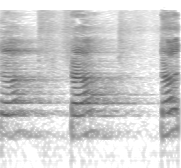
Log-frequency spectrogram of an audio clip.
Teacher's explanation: चलिए जैसे हमने एग्जांपल लिया ट, आप बोल करके देखें ट ट ट, जब बोलेंगे तो आपका जीभ जो है रूफ ऑफ टीथ में आकर टकराएगा।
